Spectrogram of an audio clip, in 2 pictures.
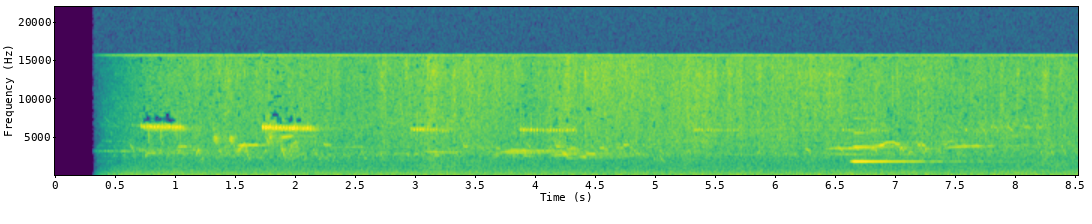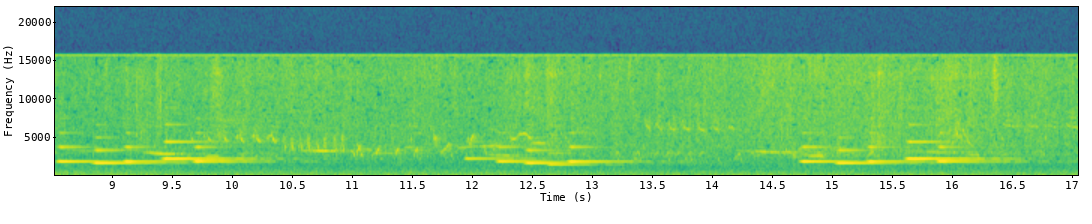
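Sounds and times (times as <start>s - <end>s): bird chirps: 0.4s - 5.4s, 6.2s - 17.0s
steady background hiss: 0.4s - 17.0s
whistled notes: 6.7s - 7.6s, 8.5s - 10.5s, 12.0s - 13.4s, 14.5s - 16.8s.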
